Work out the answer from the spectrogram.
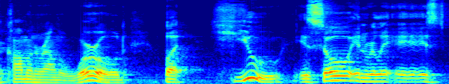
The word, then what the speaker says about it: Hugh: British people named hug huge I think the g is silent phew Hugh the cue Hugh Grant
